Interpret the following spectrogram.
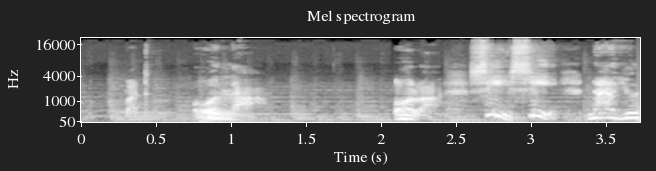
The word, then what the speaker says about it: hola: little bit with pronunciation I know it's spelled with an H but in Spanish we pronounce the h sound with a ha or Mak an Ola not haa but Ola Ola see see now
